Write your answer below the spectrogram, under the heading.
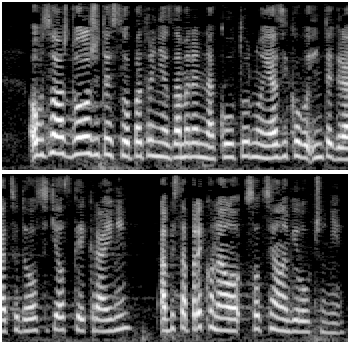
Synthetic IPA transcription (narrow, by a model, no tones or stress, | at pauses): ʔɔbzʋlaːʒd̪ʊɔlɛʒit̪ɛːsuːɔpat̪ɾɛɲɪazamɛɾɛnɛːnakult̪uːɾnuajazikɔʋuːint̪ɛɡɾaːt͡siɪud̪ɔɦɔsicɛlskɛjkɾajiniabisapɾɛkɔnalɔsɔt͡siaːlnɛʋiluːt͡ʃɛɲɪɛ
